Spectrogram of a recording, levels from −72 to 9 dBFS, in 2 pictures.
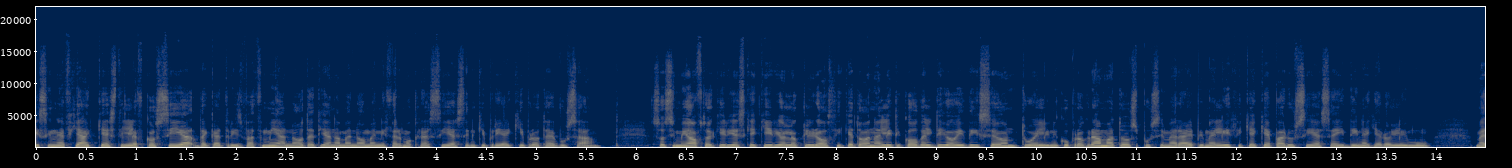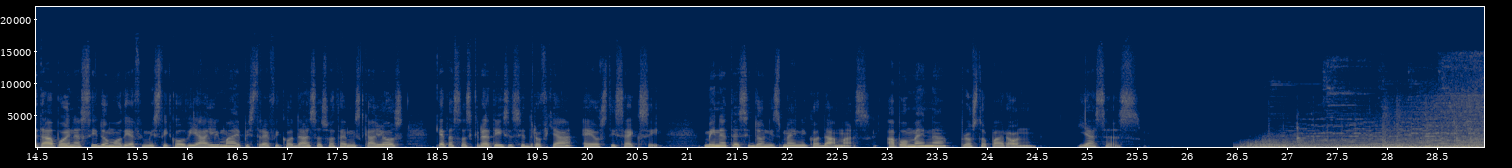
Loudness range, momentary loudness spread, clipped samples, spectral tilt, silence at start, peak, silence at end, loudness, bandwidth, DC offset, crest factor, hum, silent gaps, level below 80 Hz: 5 LU; 8 LU; under 0.1%; -6 dB/octave; 0 s; -12 dBFS; 0 s; -28 LUFS; 17 kHz; under 0.1%; 16 dB; none; 25.90-25.95 s; -52 dBFS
